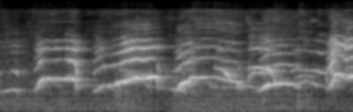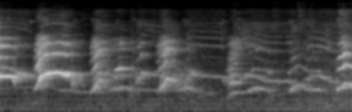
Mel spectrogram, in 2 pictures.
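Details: Several Brittany puppies playing together in a kennel, producing a nearly continuous chorus of high, wavering whines and yelps, overlapping rising and falling cries with a howling quality, fading into softer whimpers near the end.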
